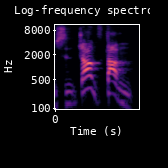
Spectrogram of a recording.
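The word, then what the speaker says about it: St Johnstone: We got him from St. Johnston in Scotland.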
